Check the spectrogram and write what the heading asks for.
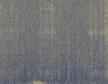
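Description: Pencil lead scratching lightly on paper as a line is sketched, with one brief low sound a little before the middle.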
